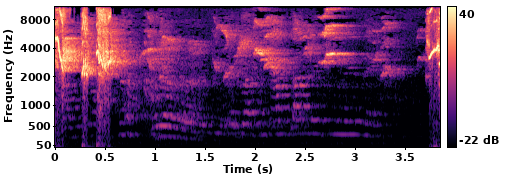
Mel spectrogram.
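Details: Oriental magpie-robin singing to stir another, idle magpie-robin into action: a brief loud scratchy burst opens, followed by soft, varied chattering and warbled notes, then another loud harsh burst at the end.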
